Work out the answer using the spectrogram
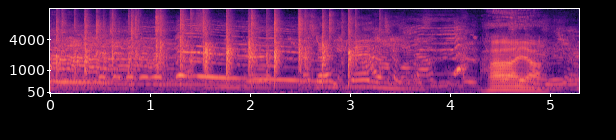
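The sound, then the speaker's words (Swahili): Rhythmic group clapping for a woman who keeps dairy cattle. Many sharp claps are struck roughly in unison, with voices singing or chanting along and continuing after the claps stop. “Naona kweli Mama Pendo anafanya kazi nzuri. Hebu tumpigie makofi.”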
